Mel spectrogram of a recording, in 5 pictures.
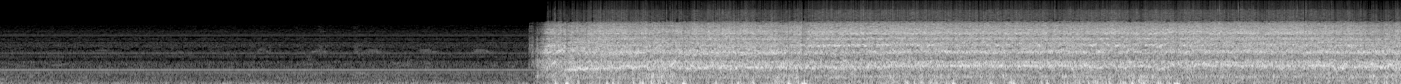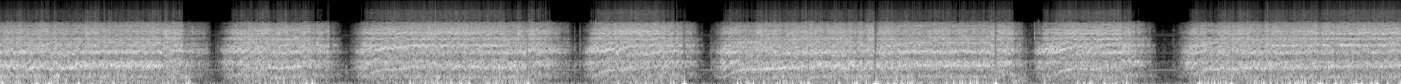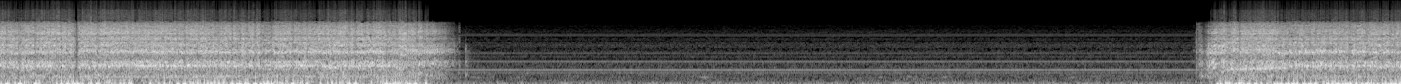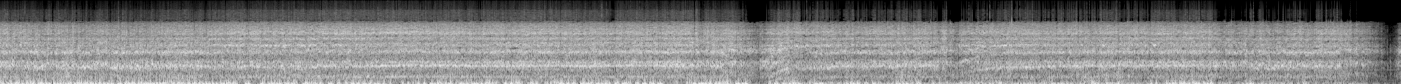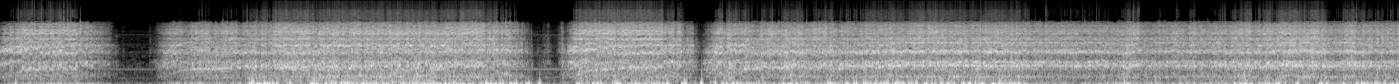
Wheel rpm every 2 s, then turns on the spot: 0, 0, 40, 200, 220, 230, 230, 180, 90, 150, 110, 210, 90, 190, 230, 220, 20, 0, 0, 0, 180, 210, 220, 230, 190, 200, 220, 180, 90, 200, 120, 140, 220, 230, 230.
60-62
